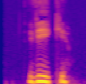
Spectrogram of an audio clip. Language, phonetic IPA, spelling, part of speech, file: Russian, [ˈvʲekʲɪ], веки, noun, Ru-веки.ogg
- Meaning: 1. nominative/accusative plural of ве́ко (véko); eyelids 2. nominative/accusative plural of век (vek); centuries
